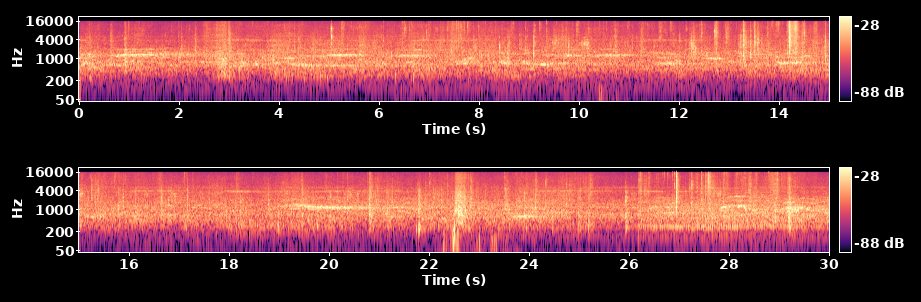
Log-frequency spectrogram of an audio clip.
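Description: Leafy plant tops rustle and crackle softly as they are handled close by.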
